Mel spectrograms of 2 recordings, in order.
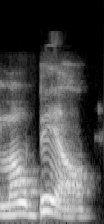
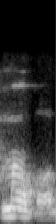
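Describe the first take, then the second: First: It uses the pronunciation the locals use. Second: It uses a pronunciation the locals do not use. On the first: The speaker calls it right. "They say Mobile, Alabama" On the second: The speaker calls it wrong. "not Mobile. They don't say that"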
